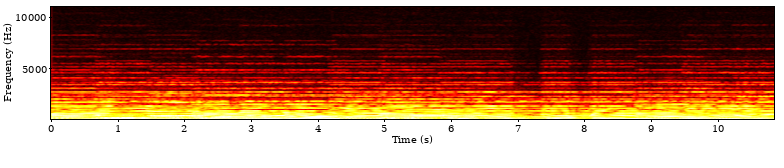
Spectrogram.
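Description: Pipe organ playing sustained full chords over a deep pedal bass. The sound thins briefly twice, about seven and eight seconds in, between chords.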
